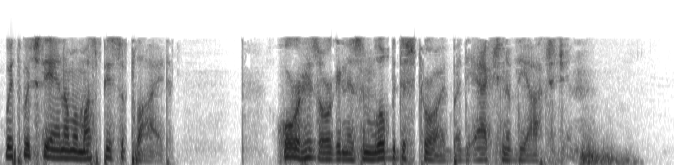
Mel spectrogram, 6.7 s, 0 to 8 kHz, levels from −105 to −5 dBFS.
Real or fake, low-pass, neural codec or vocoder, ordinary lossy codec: real; 7.2 kHz; none; AAC, 16 kbps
